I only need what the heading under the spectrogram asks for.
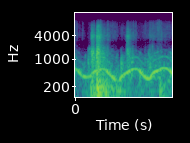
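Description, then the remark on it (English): A steady electronic tone warbles slowly up and down in pitch, a sci-fi effect of disturbed brain delta waves, with a soft rumbling hum and a few faint clicks underneath and no voices. “You hear that? Delta waves. Seems disturbed.”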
